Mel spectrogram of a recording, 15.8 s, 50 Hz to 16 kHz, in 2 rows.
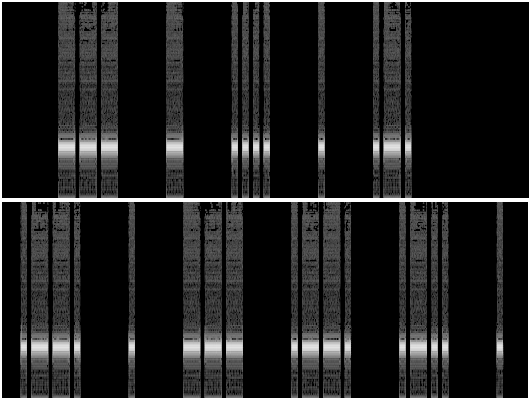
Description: Morse code, heard as a keyed tone, about 15 wpm, spaced as for 8 wpm, 1000 Hz. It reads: OTHER PEOPLE
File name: qotdfiles / 8wpm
